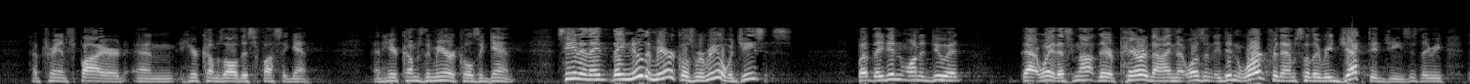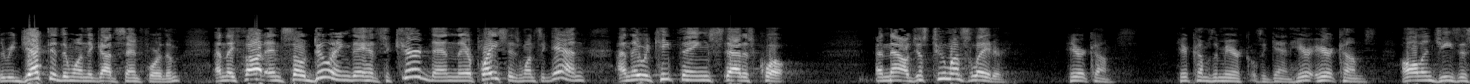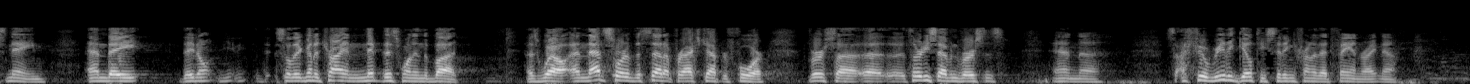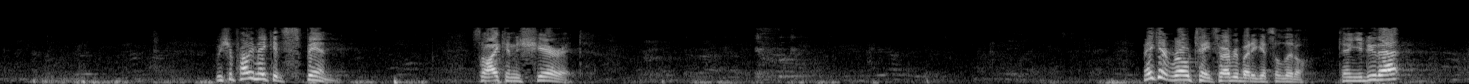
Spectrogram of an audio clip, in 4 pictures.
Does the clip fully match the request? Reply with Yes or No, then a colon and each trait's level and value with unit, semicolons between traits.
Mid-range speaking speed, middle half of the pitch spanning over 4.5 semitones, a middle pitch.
Yes: average, 180 wpm; average, 4.9 semitones; medium, 160 Hz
